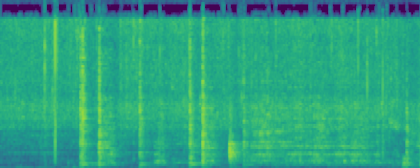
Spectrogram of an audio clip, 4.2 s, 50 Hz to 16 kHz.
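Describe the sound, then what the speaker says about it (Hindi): A tablespoon of chopped garlic frying in oil sizzles steadily while a spoon scrapes and stirs the pan in repeated sharp strokes, close and fairly loud, no talking. "अब ऑयल में सबसे पहले मैं ऐड करूँगी 1 टेबलस्पून चॉप लहसुन"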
